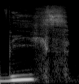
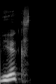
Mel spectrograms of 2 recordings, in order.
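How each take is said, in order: First: It is said as spelled, with a ch sound. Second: It is said with an r and a k sound. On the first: This is how the written form would suggest reading it. "also Wiechs, quasi geschrieben wird" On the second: This is how the locals actually say it. "Aber wir sagen Wirks dazu"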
